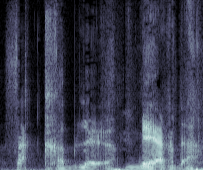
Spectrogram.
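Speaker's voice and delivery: put-on playful French accent swearing. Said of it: "mild profanities in French".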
